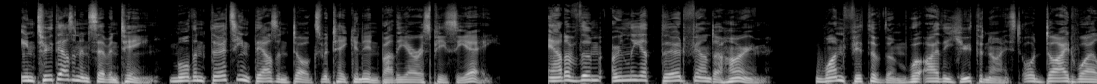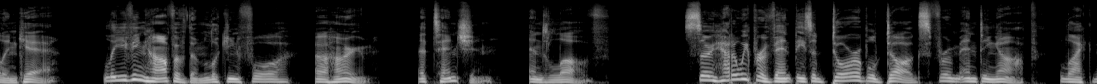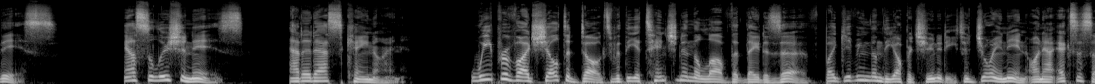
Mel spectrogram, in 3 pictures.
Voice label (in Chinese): 外籍英男, 自然叙述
